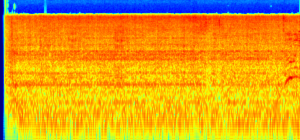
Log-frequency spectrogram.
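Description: A moving vehicle heard from on board: its engine runs steadily under continuous road and wind noise. A man's voice starts just before the end.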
